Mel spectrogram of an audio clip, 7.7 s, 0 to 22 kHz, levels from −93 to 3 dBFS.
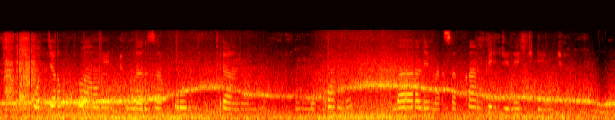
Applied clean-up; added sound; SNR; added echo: none; Wind; -3 dB; none.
